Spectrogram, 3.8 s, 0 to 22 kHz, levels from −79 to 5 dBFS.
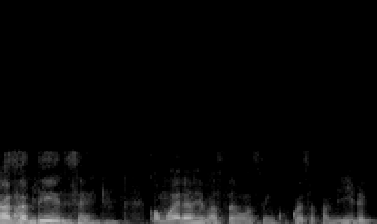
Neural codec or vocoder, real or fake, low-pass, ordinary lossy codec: vocoder, 44.1 kHz, 128 mel bands, Pupu-Vocoder; fake; 7.2 kHz; Opus, 32 kbps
